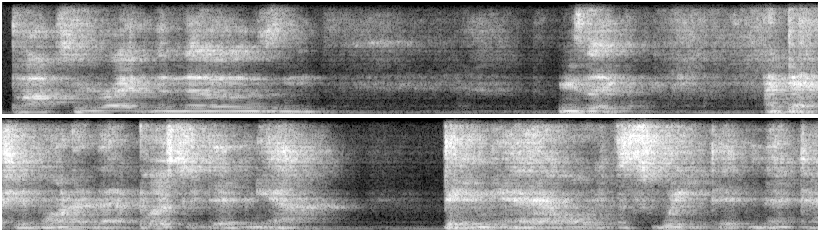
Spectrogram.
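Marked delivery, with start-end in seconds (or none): 3.8-8.1 lower, gloating taunt; a hint of a mean brute sneering; taunting Nick Nolte. Big man taunts the guy he just punched, low sneer. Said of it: "Nick Nolte is a fucking riot".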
